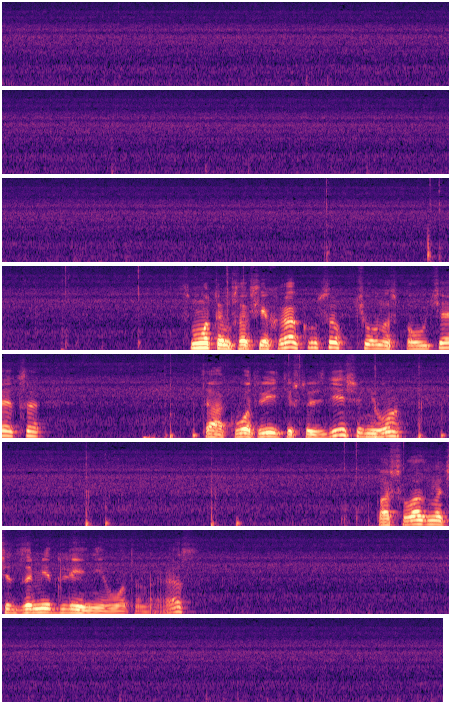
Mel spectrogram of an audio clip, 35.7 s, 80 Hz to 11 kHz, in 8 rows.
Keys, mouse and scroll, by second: 14.1 middle click, 15.7 space, 19.6 space, 20.8 click, 21.7 space, 22.1 space, 23.2 space, 24.4 space, 25.8 click, 26.6-35.7 drag.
